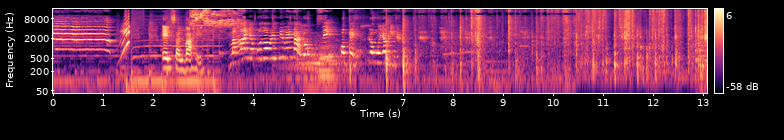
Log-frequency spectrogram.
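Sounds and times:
wrapping paper tearing and crinkling: 8.2s - 13.0s.

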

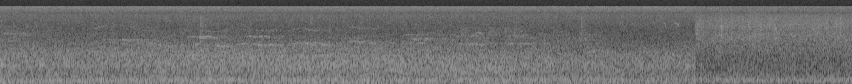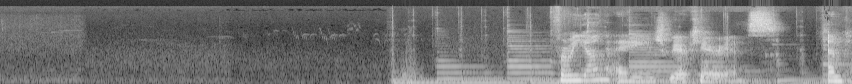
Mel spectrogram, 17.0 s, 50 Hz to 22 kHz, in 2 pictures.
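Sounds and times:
birds calling: 0.0s - 13.1s.

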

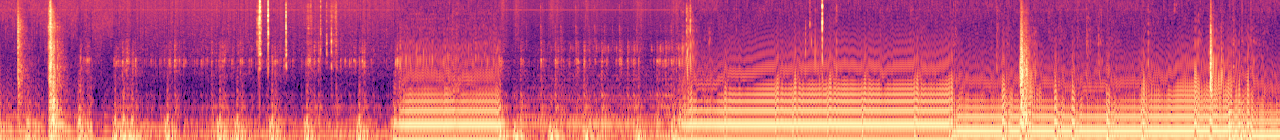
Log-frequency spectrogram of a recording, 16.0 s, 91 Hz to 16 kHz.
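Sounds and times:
distorted deep bass notes: 0.0s - 16.0s.

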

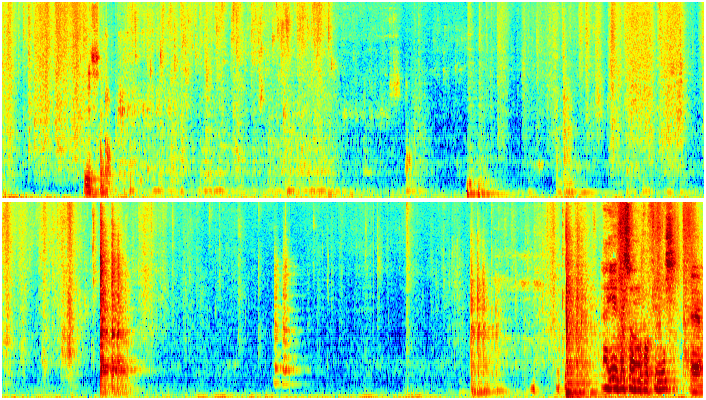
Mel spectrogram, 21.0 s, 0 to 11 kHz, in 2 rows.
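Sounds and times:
rubbing and handling noise: 0.0s - 5.0s, 7.3s - 14.2s, 18.2s - 21.0s
tap water running into sink: 1.5s - 7.6s.

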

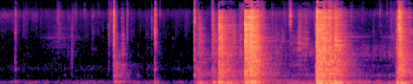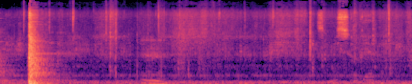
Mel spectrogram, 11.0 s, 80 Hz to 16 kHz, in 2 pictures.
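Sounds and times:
faint clicks: 6.3s - 9.8s.

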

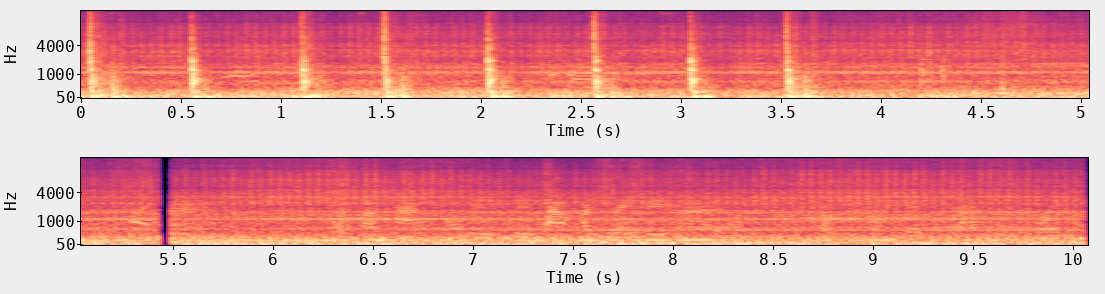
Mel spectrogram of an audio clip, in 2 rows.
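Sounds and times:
cleaver chopping meat: 0.0s - 3.8s
steady engine hum: 0.0s - 10.0s.

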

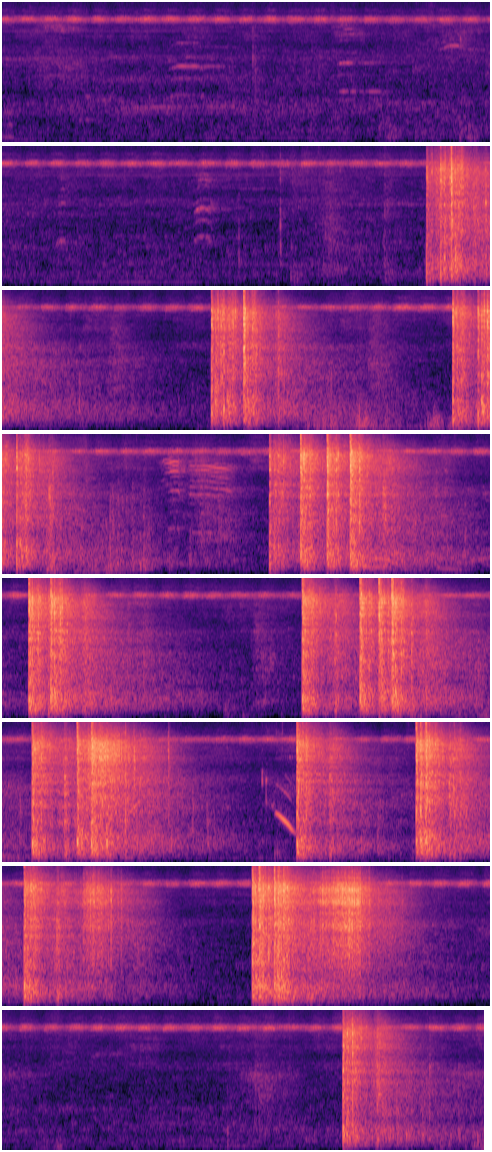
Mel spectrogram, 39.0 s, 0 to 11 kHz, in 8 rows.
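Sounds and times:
fireworks crackle and rumble: 1.7s - 35.0s, 36.1s - 38.9s
fireworks bangs: 6.8s - 33.8s, 36.4s - 38.9s
falling firework whistle: 27.0s - 30.8s.

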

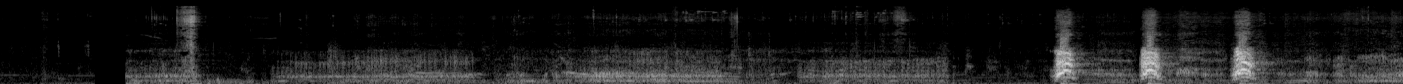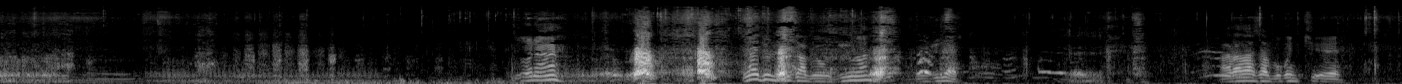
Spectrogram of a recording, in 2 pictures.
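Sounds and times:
dog growling: 2.6s - 9.8s, 10.8s - 17.9s, 19.6s - 25.4s
dog barking loudly: 10.5s - 12.8s, 20.3s - 22.0s.

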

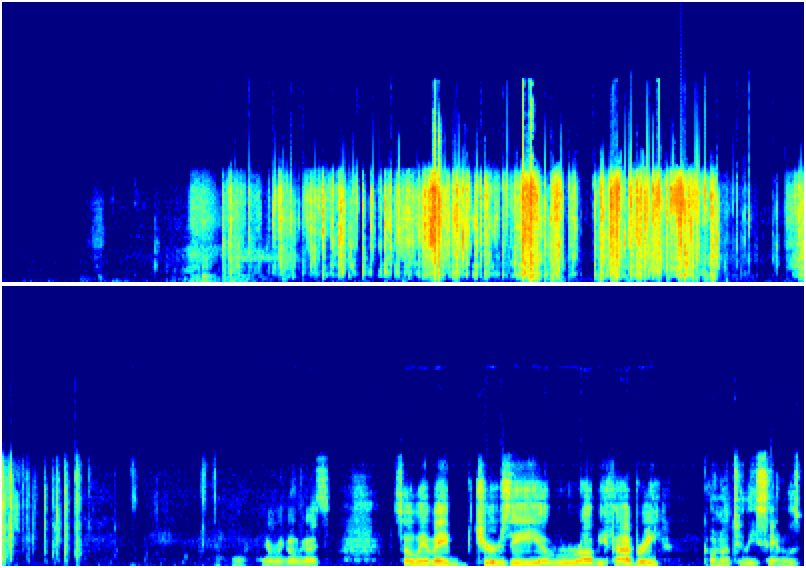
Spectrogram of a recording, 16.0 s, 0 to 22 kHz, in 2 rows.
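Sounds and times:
foil wrapper crinkling: 2.2s - 8.8s.

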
